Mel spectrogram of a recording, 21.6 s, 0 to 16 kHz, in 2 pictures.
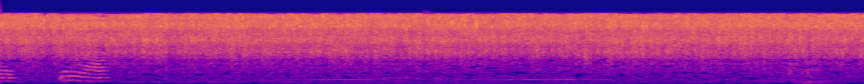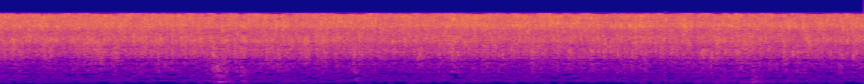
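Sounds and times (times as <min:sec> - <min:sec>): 
food frying in hot oil: 0:00.0 - 0:21.5
speech: 0:00.1 - 0:01.7.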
